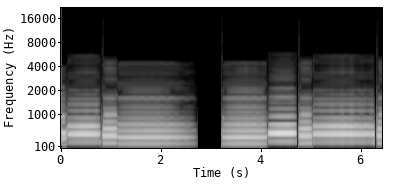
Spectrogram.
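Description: Machine-learning synthesis of a solo bassoon, trained on real bassoon performances, playing a melody from a score it has never seen. Held notes change pitch smoothly, a brief rest comes about three seconds in, and quicker notes follow.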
